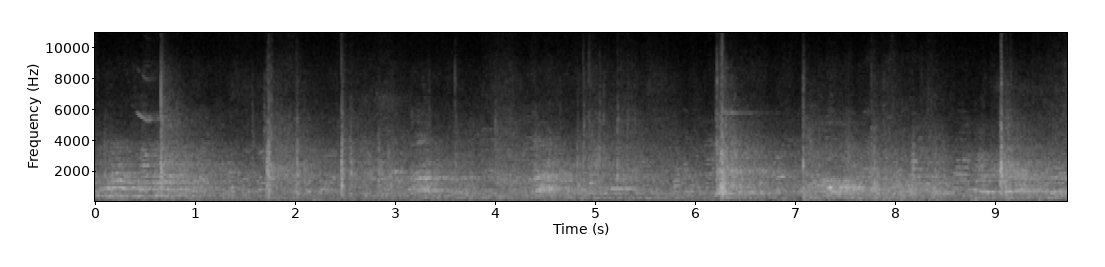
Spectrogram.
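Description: Ice skates scrape and hiss across the ice.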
